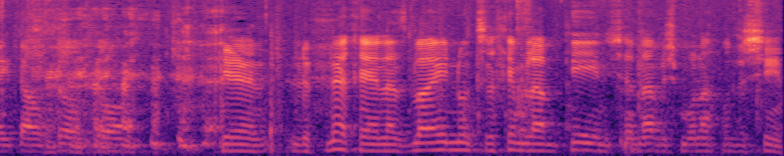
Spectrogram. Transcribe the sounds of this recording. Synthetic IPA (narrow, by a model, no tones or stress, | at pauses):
ait̪aoooto | kenlifneχenazlohajinut͡sʁiχimleamt̪inʃanaveʃmo̞naχod̪aʃim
